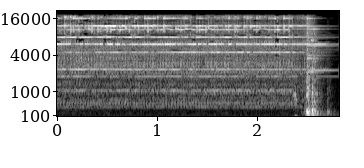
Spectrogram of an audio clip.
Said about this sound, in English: turns off her alarm clock and sits up.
